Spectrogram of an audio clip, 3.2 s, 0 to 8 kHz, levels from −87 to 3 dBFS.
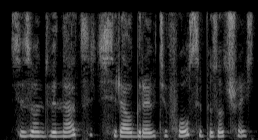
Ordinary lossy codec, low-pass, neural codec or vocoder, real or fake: MP3, 48 kbps; 7.2 kHz; vocoder, 44.1 kHz, 128 mel bands every 256 samples, BigVGAN v2; fake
